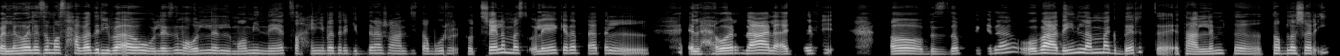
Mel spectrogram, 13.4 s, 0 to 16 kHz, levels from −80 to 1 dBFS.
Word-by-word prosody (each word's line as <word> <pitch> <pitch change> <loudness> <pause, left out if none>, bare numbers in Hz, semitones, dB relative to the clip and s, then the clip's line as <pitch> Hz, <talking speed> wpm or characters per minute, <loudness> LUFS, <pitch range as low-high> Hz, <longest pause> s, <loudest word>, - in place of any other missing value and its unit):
فاللي 170 0 +3
هو 190 +2 +4
لازم 200 +1 +2
أصحى 195 -2 -2
بدري 195 0 +3
بقى 190 0 +5
ولازم 175 +2 -2
أقول 170 0 0 0.3
لMommy 165 - -7 0.2
إن 180 -2 -5
هي 175 +2 -2
تصحيني 180 -1 -7
بدري 185 0 -2
جدًا 175 +2 -6
عشان 190 -1 -6
عندي 175 +1 -8
طابور، 175 +1 -7
كنت 170 - -7
شايلة 200 +4 +4
المسؤولية 200 -4 -1
كده 200 0 -1
بتاعة 190 -3 -4
ال 180 - -4 0.4
الحوار 160 +3 +3
ده 190 -1 +2
على 195 -3 +6
أكتافي، 180 +4 -7 0.6
آه 175 0 +4
بالضبط 160 +3 -6 0.2
كده، 225 +10 -4
وبعدين 195 +4 +4
لما 230 +1 +2
كبرت 195 +6 -4
اتعلمت 165 +4 -2 0.3
طبلة 190 0 +2
شرقي. 190 +4 -2
185 Hz, 160 wpm, -23 LUFS, 170-195 Hz, 0.6 s, على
